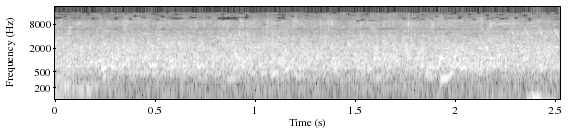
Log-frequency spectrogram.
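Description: A river stream, where someone went fishing, flows steadily, a continuous bright rush of water with small babbling ripples, even in loudness, with a brief low thump near the end and no voices.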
